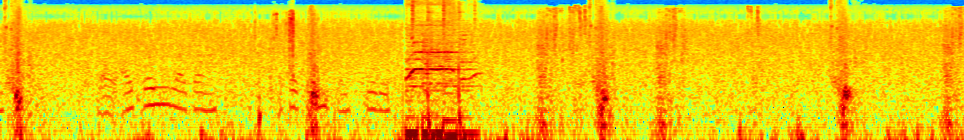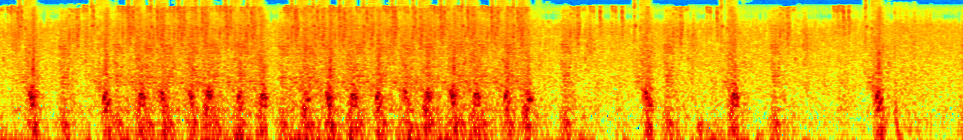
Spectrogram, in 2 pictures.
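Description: Wooden building pieces clack and thud rapidly into place in a game.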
